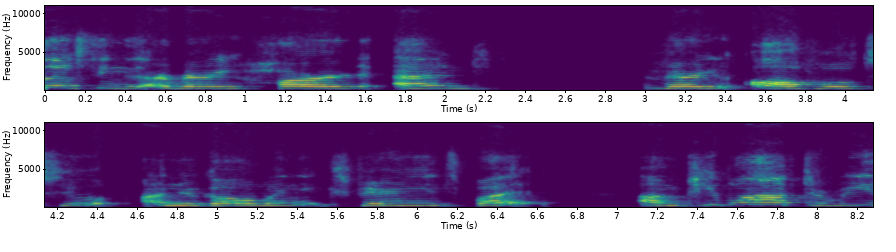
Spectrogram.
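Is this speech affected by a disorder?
Yes: cerebral palsy.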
